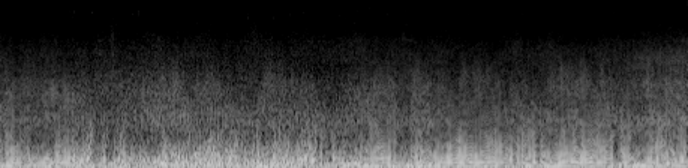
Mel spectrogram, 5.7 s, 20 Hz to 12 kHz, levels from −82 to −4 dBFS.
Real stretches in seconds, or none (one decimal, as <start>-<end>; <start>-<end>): 0.6-3.0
